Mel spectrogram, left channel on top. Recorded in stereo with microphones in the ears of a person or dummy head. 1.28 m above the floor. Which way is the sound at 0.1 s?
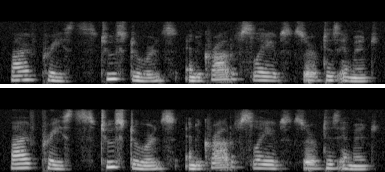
80° right.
